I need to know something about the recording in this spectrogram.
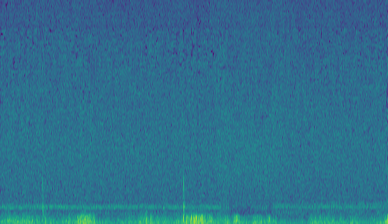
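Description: Wind buffets in strong gusts outdoors.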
